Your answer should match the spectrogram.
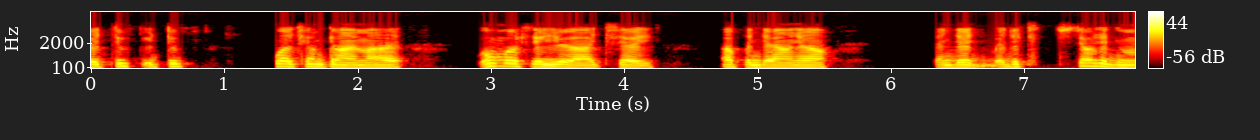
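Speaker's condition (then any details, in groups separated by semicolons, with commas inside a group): Spinal muscular atrophy type 2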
